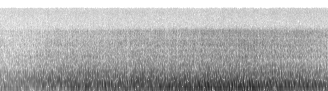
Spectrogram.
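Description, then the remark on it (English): A jet aircraft roars overhead, its dense, steady engine drone swelling slightly louder over a few seconds before holding steady. No voices, just the continuous rumbling noise of the plane. “The last attempts to force a change of fortune, the much acclaimed jet.”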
